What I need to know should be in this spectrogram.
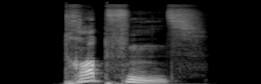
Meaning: genitive singular of Tropfen
- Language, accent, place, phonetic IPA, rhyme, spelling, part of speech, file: German, Germany, Berlin, [ˈtʁɔp͡fn̩s], -ɔp͡fn̩s, Tropfens, noun, De-Tropfens.ogg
